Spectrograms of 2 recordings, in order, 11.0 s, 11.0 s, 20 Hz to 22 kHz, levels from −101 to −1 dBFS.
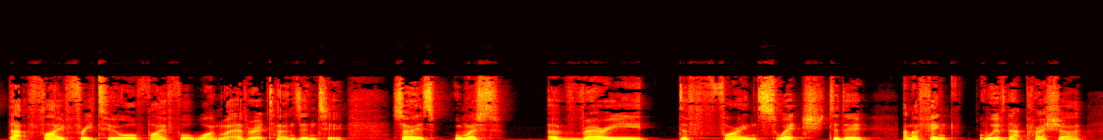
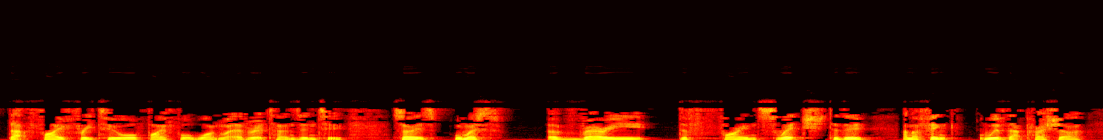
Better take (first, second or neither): first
